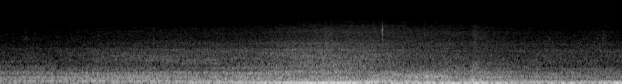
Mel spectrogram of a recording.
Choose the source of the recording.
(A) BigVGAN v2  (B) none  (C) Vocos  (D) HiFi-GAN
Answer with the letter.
A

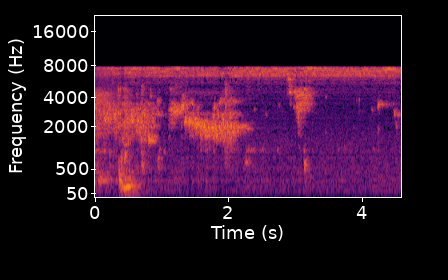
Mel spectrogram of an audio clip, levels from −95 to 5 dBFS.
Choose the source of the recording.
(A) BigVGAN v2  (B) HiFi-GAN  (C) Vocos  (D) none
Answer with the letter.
B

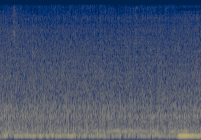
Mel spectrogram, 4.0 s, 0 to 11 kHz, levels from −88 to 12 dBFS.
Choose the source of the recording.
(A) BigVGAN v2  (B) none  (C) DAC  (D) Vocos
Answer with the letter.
D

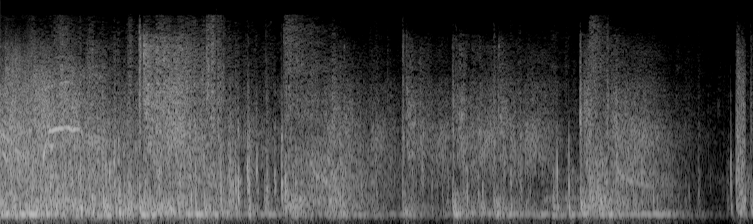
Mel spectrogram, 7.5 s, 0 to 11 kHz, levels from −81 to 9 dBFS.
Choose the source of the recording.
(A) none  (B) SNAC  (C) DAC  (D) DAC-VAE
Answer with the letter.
A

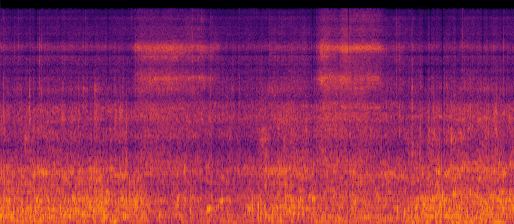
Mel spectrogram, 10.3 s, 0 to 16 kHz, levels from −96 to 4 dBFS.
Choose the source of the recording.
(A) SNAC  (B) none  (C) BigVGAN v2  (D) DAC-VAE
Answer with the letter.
A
